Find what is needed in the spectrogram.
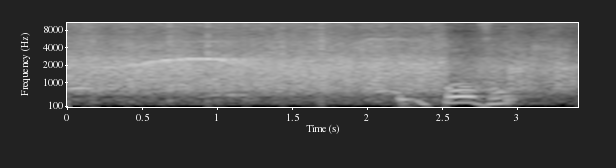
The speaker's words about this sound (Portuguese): Na verdade, palmas para o povo brasileiro.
